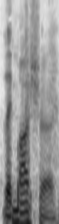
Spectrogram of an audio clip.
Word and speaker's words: Masha: And watching over them is Masha. Am I saying that right? So it's the Masha. Yeah.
